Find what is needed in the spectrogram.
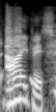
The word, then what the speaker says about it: Ibis: It's pronounced Ibis, Chris.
